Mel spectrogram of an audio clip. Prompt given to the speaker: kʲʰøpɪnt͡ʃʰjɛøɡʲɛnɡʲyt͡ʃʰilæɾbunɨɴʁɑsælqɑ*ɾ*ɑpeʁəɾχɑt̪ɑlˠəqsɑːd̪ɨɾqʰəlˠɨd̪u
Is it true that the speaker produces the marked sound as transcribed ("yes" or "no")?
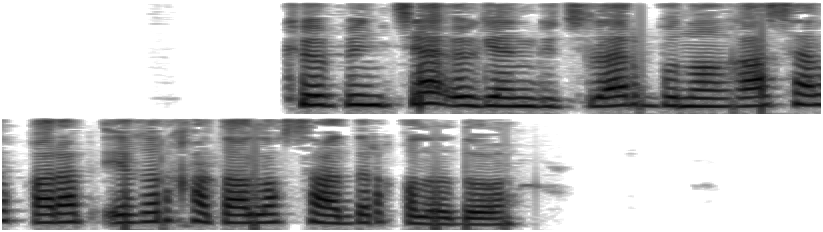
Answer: yes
